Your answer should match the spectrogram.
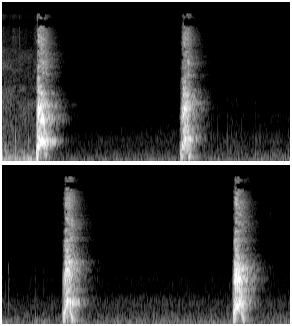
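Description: A small terrier barking four single sharp barks, spaced about two and a half seconds apart.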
